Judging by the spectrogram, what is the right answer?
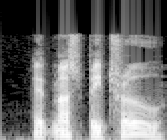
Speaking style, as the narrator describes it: said Michael gloomily

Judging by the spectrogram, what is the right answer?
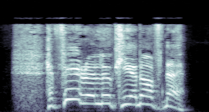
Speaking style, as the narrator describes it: Ippolit hurriedly begged her

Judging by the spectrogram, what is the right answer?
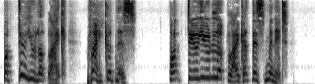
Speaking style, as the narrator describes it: Her laughter lasted several minutes

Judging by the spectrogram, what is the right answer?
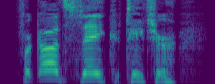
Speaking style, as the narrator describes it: shouts out of the distance

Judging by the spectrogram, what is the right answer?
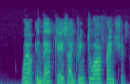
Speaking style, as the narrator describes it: he cried gaily

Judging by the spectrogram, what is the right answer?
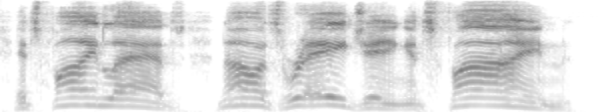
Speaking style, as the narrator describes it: The man in the frieze coat raised his arms and shouted

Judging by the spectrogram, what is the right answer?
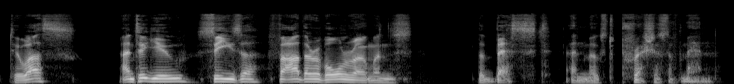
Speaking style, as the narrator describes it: the procurator pronounced loudly

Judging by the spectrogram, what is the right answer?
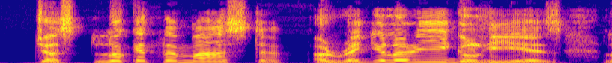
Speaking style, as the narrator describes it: loudly remarked the nurse

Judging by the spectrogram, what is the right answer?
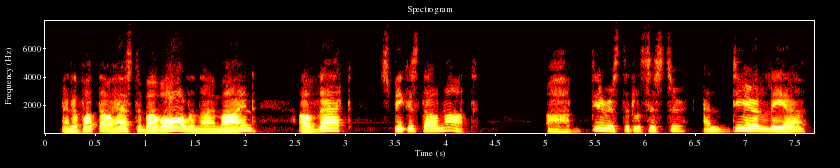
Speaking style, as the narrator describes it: she cried, beginning to wheedle her and to beg as a child does

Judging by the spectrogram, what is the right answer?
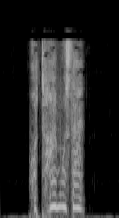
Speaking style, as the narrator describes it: She started, and with an indescribable look of heartsick anguish, she whispered

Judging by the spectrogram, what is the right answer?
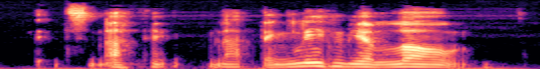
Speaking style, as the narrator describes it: sobbed Sonya

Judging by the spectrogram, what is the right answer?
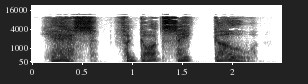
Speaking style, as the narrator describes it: whispered a second voice in my left ear

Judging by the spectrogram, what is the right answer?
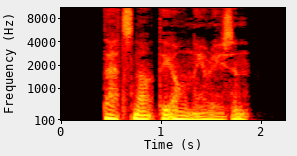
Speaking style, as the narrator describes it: said Helen calmly

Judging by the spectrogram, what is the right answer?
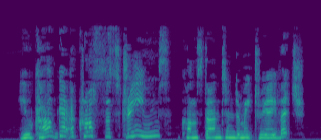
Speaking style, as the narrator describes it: the coachman shouted

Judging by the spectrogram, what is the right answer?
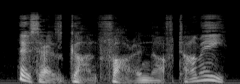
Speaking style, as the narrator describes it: said Abe rather sharply, and then, in a more conciliatory tone

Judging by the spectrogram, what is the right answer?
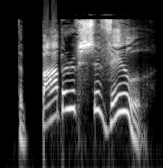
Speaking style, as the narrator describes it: cried grandmother

